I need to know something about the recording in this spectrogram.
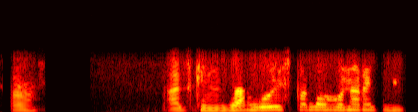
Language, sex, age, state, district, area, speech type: Marathi, male, 18-30, Maharashtra, Nanded, rural, conversation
